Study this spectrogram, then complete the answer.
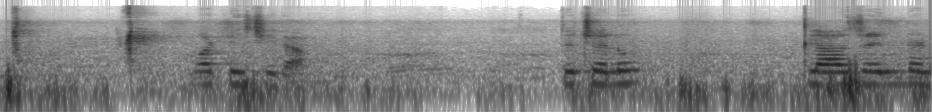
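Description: A young girl talks close to the microphone.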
